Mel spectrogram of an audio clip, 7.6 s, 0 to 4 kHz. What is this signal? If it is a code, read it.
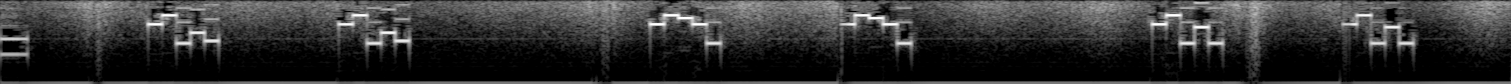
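Five-tone selective call (ZVEI), heard as quick runs of five tones, tones of about 70 ms. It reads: 88152 88152 88081 88081 88171 88171
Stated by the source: ZVEI five-tone selective call received by SDR, code 88162.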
